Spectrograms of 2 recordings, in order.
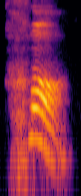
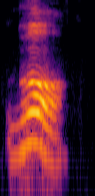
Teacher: Nah, huruf kho keluar nafas, huruf go enggak keluar nafas.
